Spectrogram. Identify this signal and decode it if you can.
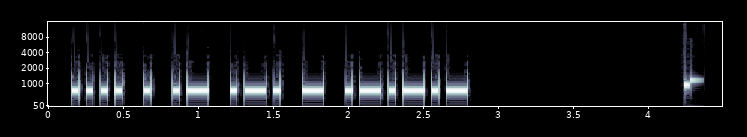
Morse code, heard as a keyed tone, about 25 wpm, 700 Hz. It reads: HEART.
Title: Sentences from Top 1200 Words 25wpm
